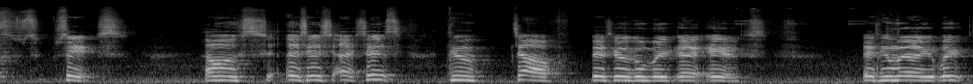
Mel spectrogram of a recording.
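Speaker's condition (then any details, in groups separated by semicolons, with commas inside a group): Cerebral palsy; speech disability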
